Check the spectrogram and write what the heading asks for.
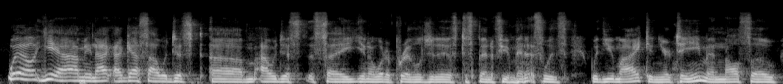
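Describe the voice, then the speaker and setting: Guy with a mellow voice chatting on a podcast, kinda halting, thinking out loud. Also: medium pitch. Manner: halting, repeating words as he thinks aloud. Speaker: podcast's featured financial commentator. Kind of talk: unscripted podcast commentary.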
